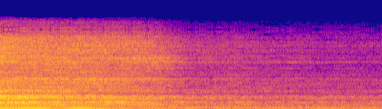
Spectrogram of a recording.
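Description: A motorbike engine hums in the distance.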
